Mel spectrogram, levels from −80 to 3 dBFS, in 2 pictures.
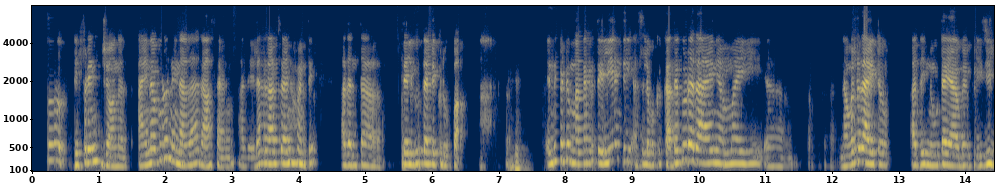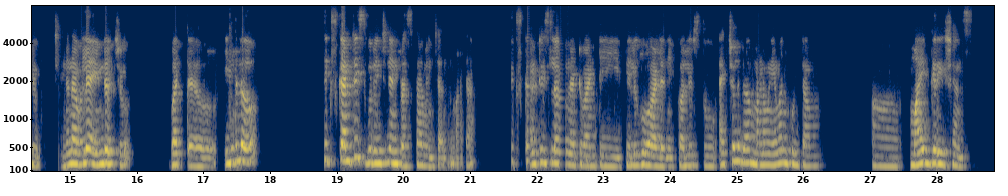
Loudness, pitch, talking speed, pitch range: -16 LUFS, 200 Hz, 110 wpm, 180-225 Hz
